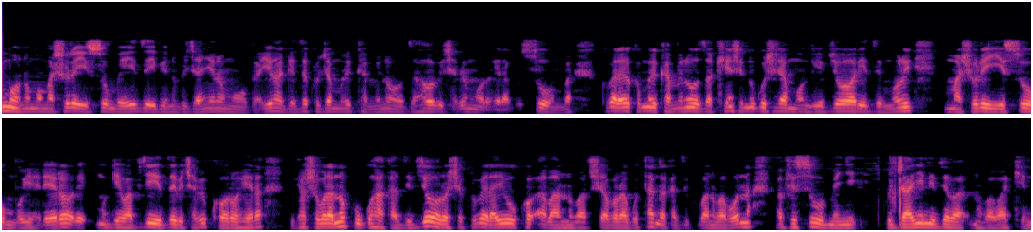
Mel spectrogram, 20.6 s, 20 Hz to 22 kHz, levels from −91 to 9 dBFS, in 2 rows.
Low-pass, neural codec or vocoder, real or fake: 5.4 kHz; none; real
